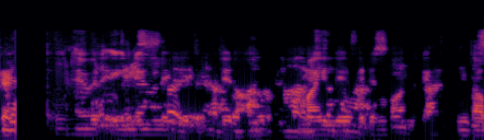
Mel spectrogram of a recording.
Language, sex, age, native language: Icelandic, male, 18-19, Icelandic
